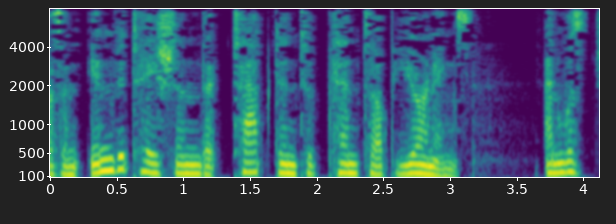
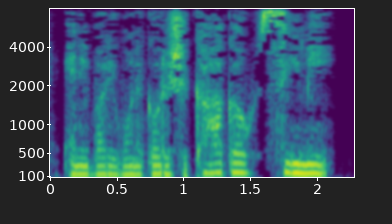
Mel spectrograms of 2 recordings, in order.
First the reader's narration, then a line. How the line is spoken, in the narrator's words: whisper without stopping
